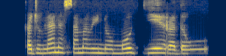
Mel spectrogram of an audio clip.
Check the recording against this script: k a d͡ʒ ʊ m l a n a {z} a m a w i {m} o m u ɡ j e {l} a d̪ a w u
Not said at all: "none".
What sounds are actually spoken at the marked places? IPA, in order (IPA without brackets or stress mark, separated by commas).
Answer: s, n, ɾ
